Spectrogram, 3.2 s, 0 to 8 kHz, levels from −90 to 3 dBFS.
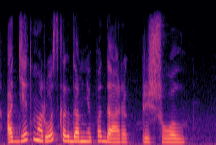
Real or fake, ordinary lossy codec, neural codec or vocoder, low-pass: real; none; none; 7.2 kHz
